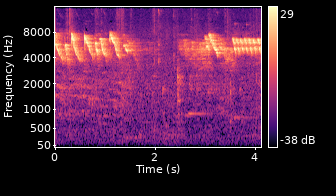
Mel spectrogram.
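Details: Female white-eye in heat calling for a male: quick run of high descending chirps, a short lull, then more thin high notes and a sustained high tone near the end.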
